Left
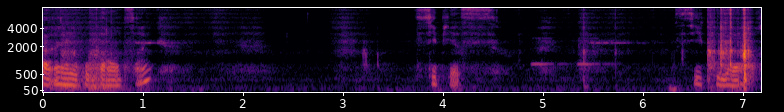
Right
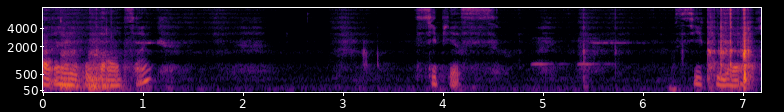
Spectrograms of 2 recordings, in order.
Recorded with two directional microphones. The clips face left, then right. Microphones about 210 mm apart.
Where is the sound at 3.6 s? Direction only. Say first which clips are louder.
Right 1 dB; centre (ahead or behind).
